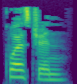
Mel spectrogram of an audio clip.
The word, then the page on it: question!: British English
